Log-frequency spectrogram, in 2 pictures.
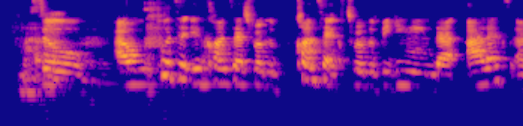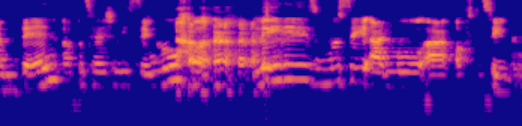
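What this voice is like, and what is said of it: Nigerian accent. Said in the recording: “I have a very Nigerian accent, I believe. Although someone told me it was kind of British”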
